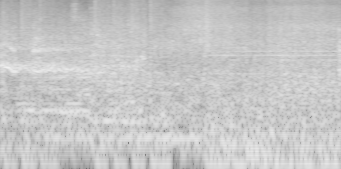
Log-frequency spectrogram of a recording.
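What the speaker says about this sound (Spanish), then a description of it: "persecución de coches" Tires skid and squeal loudly as cars race through a car chase at a Disney World stunt show, a continuous close screech with engine roar and a low boom.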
